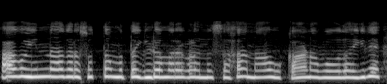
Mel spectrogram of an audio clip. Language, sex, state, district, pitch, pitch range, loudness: Kannada, female, Karnataka, Koppal, 335 Hz, 320-350 Hz, -12 LUFS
